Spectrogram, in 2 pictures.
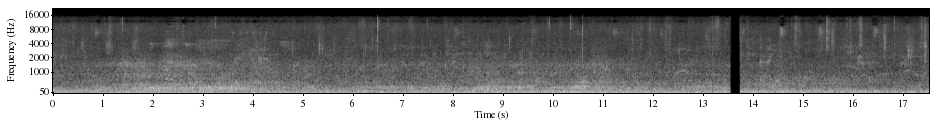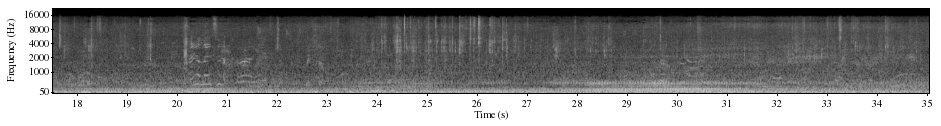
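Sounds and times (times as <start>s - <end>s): low rumbling background noise: 0.0s - 35.0s.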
